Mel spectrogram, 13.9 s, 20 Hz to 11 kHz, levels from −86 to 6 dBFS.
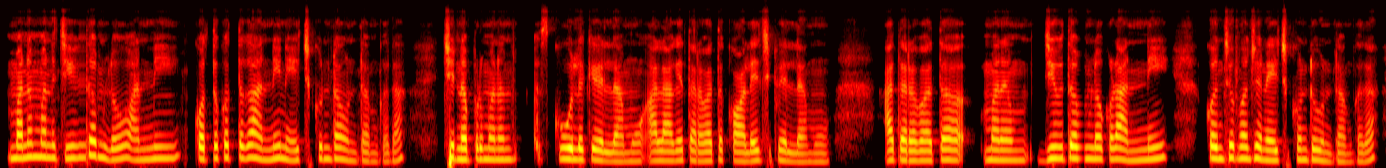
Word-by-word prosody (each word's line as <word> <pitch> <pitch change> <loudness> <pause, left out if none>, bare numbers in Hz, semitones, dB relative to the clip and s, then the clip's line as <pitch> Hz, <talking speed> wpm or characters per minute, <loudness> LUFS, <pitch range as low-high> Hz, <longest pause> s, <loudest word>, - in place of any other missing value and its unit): మనం 240 +2 +4
మన 245 -1 +1
జీవితంలో 235 -1 +1 0.2
అన్నీ 210 +3 -2 0.4
కొత్త, 220 +1 +3
కొత్తగా 240 0 +1
అన్నీ 210 +3 -1
నేర్చుకుంటా 215 +3 -2
ఉంటాం 175 -2 -7
కదా! 175 +3 -7 0.5
చిన్నప్పుడు 210 -1 +5
మనం 205 0 0 0.4
స్కూల్‌కెళ్ళాము. 190 -5 +2 0.2
అలాగే 180 +1 +1
తర్వాత 180 +1 -1
కాలేజ్‌కెళ్ళాము. 170 -2 -1 0.7
ఆ - - +6
తర్వాత 185 0 +2 0.5
మనం 195 -1 +2 0.4
జీవితంలో 225 -1 +3
కూడా 215 0 +4
అన్నీ 200 +4 -2 0.5
కొంచెం, 225 +1 +5
కొంచెం 225 0 +3
నేర్చుకుంటూ 200 +2 0
ఉంటాం 165 -1 -7
కదా! 175 +4 -4
200 Hz, 115 wpm, -25 LUFS, 180-220 Hz, 0.7 s, ఆ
